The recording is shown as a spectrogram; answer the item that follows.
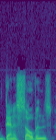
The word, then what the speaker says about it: Denisovan: Some people call those ancient people Denisovans. Others call them Denisovans. Andrew and I prefer Denisovan.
